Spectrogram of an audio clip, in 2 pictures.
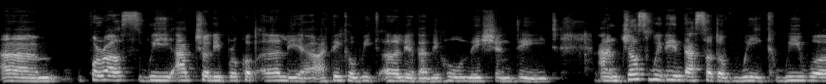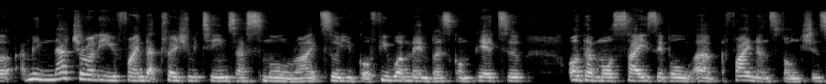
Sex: female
